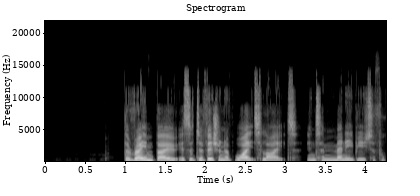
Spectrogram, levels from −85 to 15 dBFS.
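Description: Bluetooth SBC compression damage runs through the whole of this speech clip, from start to finish, and it is plainly audible. The treble flickers in and out, and a gritty, grainy noise with aliasing clings to the sound. The likely cause is the SBC codec running with a small bit pool, which fits a rate near 96 kbps. Its few wide sub-bands starve the upper bands of bits and quantise the rest coarsely.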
